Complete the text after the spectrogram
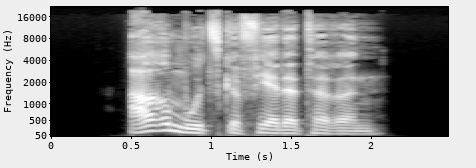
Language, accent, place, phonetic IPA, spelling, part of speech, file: German, Germany, Berlin, [ˈaʁmuːt͡sɡəˌfɛːɐ̯dətəʁən], armutsgefährdeteren, adjective, De-armutsgefährdeteren.ogg
- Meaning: inflection of armutsgefährdet: 1. strong genitive masculine/neuter singular comparative degree 2. weak/mixed genitive/dative all-gender singular comparative degree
